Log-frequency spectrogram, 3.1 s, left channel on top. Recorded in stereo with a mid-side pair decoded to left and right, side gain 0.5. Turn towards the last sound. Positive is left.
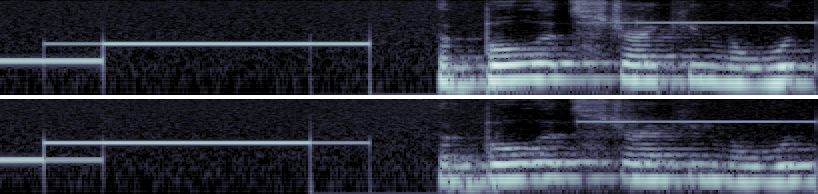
turn(degrees=55)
